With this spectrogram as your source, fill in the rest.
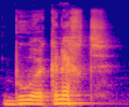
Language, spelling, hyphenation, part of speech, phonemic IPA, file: Dutch, boerenknecht, boe‧ren‧knecht, noun, /ˌbu.rə(n)ˈknɛxt/, Nl-boerenknecht.ogg
- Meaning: a farmhand or ranchhand, an agricultural employee under supervision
